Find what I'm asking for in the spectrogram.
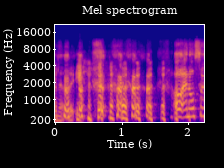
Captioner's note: laughing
